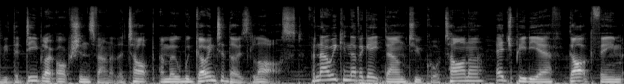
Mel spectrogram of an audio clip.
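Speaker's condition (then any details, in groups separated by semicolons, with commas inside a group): No condition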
